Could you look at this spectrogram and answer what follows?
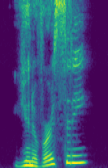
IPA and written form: ˌjuːnəˈvɜːsəti (university)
